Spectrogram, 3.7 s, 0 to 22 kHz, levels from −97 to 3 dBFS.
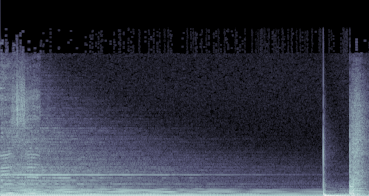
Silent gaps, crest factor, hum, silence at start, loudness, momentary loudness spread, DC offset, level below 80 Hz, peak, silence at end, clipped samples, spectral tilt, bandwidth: none; 16 dB; 60 Hz at -50 dBFS; 0 s; -17 LUFS; 10 LU; under 0.1%; -24 dBFS; 0 dBFS; 0 s; under 0.1%; -5.5 dB/octave; 15.5 kHz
